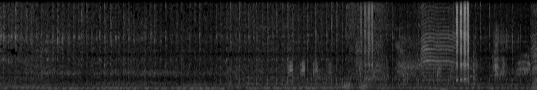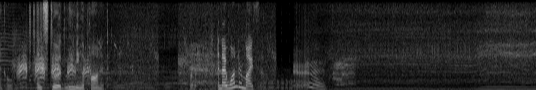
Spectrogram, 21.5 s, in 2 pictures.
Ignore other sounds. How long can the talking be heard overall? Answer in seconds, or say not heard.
4 s.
